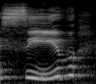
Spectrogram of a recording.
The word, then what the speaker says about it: sieve: सीव, spelling जरा ध्यान से देखेंगे, SIEVE, इसको पढ़ते हैं सीव।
